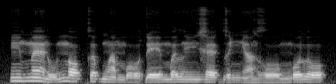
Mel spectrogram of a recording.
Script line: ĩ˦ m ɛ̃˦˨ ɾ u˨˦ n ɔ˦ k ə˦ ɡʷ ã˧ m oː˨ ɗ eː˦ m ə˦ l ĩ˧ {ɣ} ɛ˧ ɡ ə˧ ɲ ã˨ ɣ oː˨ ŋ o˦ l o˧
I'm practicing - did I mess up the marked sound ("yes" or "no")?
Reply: no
